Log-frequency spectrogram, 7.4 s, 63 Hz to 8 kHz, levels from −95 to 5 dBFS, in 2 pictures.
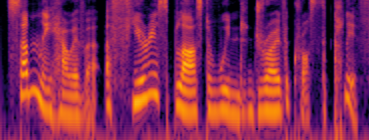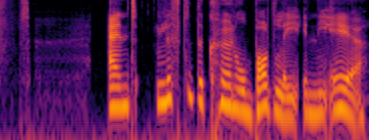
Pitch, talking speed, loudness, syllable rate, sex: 185 Hz, 155 wpm, -22 LUFS, 5.1 syllables/s, female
